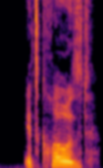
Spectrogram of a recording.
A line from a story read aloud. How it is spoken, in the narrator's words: Klaus cried, his voice rising with despair and in order to be heard over Hurricane Herman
